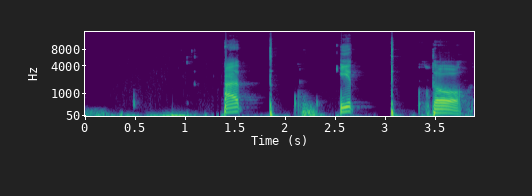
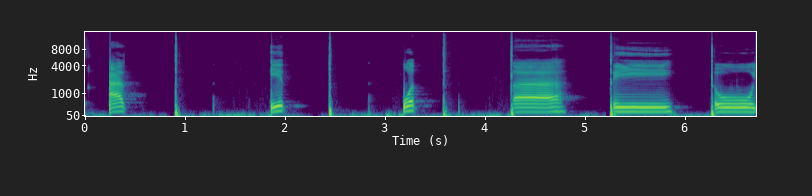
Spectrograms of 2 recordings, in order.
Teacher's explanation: ketika dia nempel tuh ketahan suaranya at. Tapi ketika dia lepas keluar percikan nafasnya.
